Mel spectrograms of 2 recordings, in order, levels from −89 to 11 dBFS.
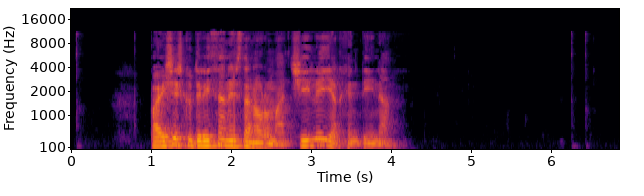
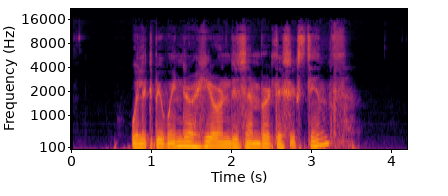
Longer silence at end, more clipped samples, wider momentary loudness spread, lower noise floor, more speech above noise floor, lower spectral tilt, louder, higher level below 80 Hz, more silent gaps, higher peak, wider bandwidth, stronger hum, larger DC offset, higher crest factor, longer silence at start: first, 2.8 s vs 0.65 s; neither; about the same, 11 LU vs 9 LU; first, -81 dBFS vs -61 dBFS; first, 65 dB vs 49 dB; about the same, -6 dB/octave vs -6.5 dB/octave; second, -17 LUFS vs -13 LUFS; second, -48 dBFS vs -38 dBFS; neither; about the same, 0 dBFS vs 0 dBFS; second, 11.5 kHz vs 13.5 kHz; neither; neither; first, 20 dB vs 14 dB; first, 1 s vs 0.75 s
